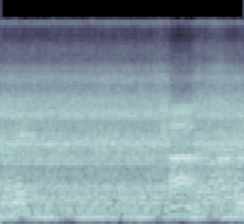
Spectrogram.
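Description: Food deep-frying in a large wok of hot oil over a gas burner, a steady loud sizzle with a low hum underneath.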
